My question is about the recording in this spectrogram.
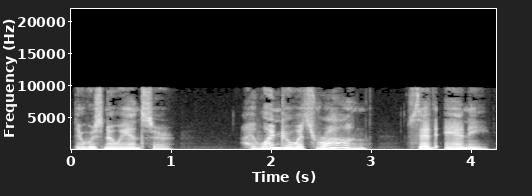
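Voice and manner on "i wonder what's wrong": put-on high, worried girl's voice; girl wondering aloud; young girl voice. A narrator's reading. Annie worried.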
